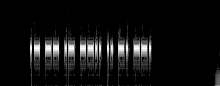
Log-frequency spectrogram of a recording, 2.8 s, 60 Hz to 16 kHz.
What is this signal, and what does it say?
Morse code, heard as a keyed tone, about 49 wpm, 700 Hz. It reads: AMAZING
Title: Sentences from Top 1500 Words - New Word Drill - 50wpm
